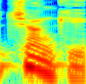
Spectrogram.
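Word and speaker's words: chunkey: Welcome to Chunky, yes Chunky. Pronounced just like the soup aisle at your grocery store, but with much higher stakes.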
